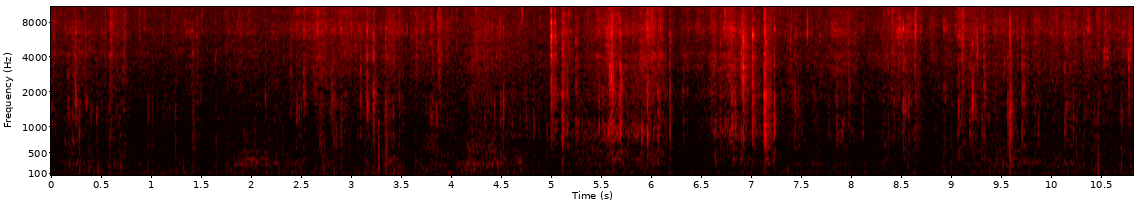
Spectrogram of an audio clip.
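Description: Two strands of small, hollow artificial plastic chili peppers strung on twine are held out at the sides and shaken, so the peppers patter against each other. The result is a quiet, steady, crinkly rattle with bright, dry clicks that swell into a few louder bursts in the middle of the clip.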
